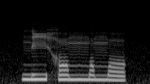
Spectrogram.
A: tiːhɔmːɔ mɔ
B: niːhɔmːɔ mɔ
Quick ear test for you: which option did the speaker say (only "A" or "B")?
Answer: B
